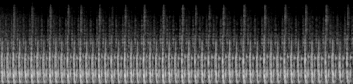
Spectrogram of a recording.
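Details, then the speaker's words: 1954 Atco Midget kick-start lawnmower with Villiers engine, restored then stored, throttle turned right down: very slow uneven single-cylinder firing, each beat labouring and nearly dying; idle set too low. "oh you can't get it much lower than that that's fighting to stay out there oh that's low"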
